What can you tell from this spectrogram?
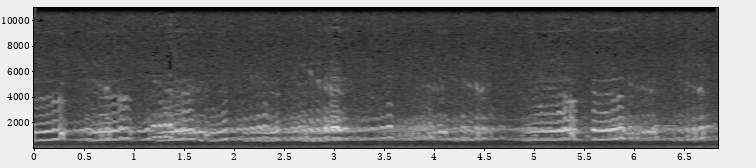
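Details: Mountain brown frogs from Kumamoto's Kuma Basin in Japan give quick, stuttering croaks in bursts, several callers overlapping in a lively chorus with distinct clicking pulses rising above a continuous hum.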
